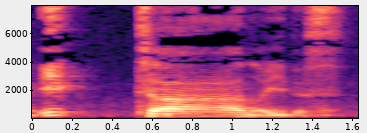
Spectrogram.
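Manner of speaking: いったー yelped high like after bumping yourself; high sharp いったー; ouch-like い. Shown as a demonstration. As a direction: say いったー like a sudden little ouch. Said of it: "ぶつけた時の".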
